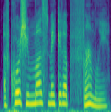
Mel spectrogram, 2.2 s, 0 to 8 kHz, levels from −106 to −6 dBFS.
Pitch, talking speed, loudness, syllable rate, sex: 225 Hz, 215 wpm, -18 LUFS, 4.9 syllables/s, female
